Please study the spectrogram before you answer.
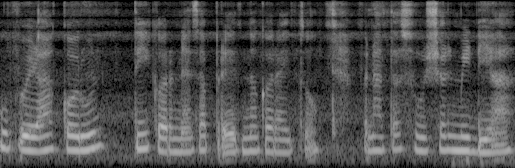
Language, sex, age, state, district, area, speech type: Marathi, female, 18-30, Maharashtra, Yavatmal, rural, spontaneous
